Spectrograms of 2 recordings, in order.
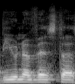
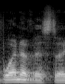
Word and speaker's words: Buena Vista: video in the past, I made the mistake of not properly pronouncing it according to us locals here as Buena Vista, so I got a bunch of hate comments. So I know it's Buena Vista if you're here, but you know, people that don't know that are going to call it Buena Vista because, you know, that's how it's spelled.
